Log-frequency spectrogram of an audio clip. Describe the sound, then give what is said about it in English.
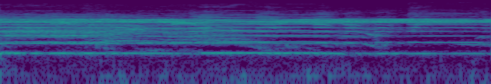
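A crowd at a DJ event blows whistles. Shrill, overlapping tones hold steady and continuous throughout, forming a dense, loud wall of sound. “Whistle Crew, make some noise for Clarky! Keep fucking blowing!”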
